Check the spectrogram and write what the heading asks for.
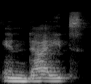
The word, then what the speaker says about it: indict: full-grown adult I was looking at the word i-n-d-i-c-t which looks like indict but is pronounced in diet and I'm a full-grown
